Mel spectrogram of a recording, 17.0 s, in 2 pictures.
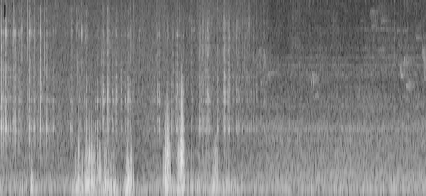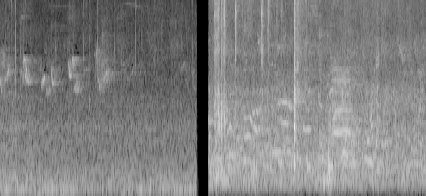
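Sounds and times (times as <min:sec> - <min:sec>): bird chirping: 0:04.9 - 0:12.5.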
